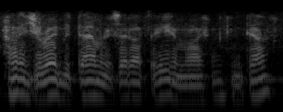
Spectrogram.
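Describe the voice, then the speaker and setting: A man's voice: on the low side, steady tone, very fast, lightly acted. A man with an American accent playing a probing, no-nonsense police detective in a 1950s radio drama. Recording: muffled, hissy vintage radio broadcast recording.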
